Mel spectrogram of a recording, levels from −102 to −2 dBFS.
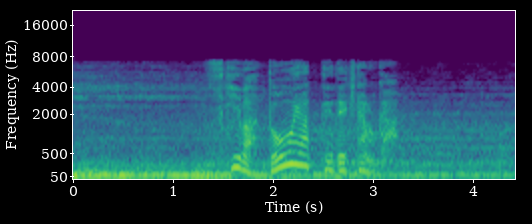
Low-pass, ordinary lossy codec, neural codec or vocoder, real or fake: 7.2 kHz; none; codec, 16 kHz, 4 kbps, FreqCodec, larger model; fake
